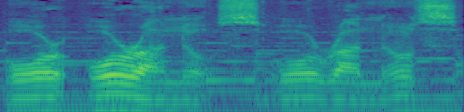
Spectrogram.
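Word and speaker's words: Ouranos: But anyway, the original pronunciation of the god's name was, it was something more like Oranos, and of course it's been kind of anglicized to Uranus.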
